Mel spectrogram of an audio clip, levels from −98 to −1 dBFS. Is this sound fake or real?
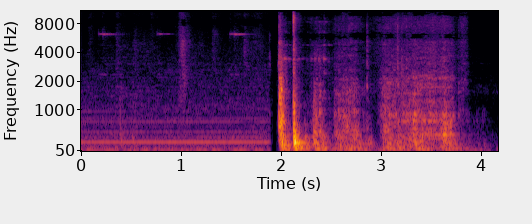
real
